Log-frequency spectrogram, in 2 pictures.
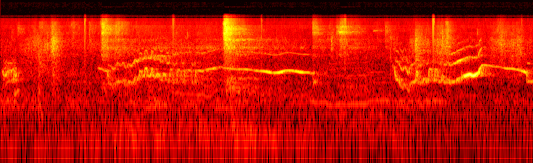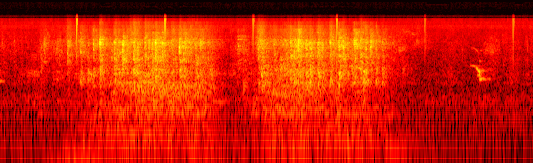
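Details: Labrador retriever puppies filmed on a live cam, whining repeatedly: several thin, wavering whines that bend up and down, some short and squeaky, followed by a stretch of noisy shuffling.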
